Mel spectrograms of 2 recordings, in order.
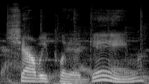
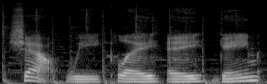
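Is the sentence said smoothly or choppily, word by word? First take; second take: smoothly; choppily. First: It is said with a natural, flowing rhythm. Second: It is said flat, as separately recorded words.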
